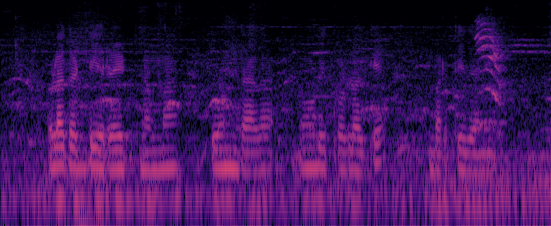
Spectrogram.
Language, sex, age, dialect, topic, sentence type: Kannada, male, 18-24, Northeastern, agriculture, question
